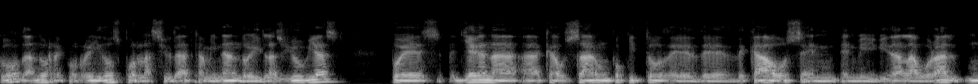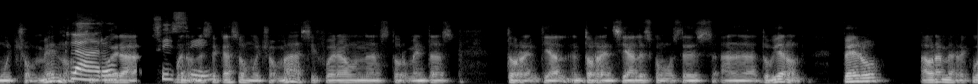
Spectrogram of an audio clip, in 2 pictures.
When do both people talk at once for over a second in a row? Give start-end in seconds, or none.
10.4-12.0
